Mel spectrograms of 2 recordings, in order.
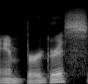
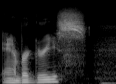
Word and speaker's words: ambergris: I was calling it ambergris and it's actually pronounced ambergris.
